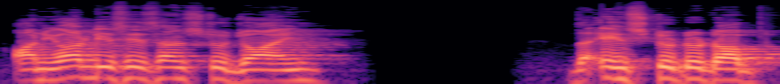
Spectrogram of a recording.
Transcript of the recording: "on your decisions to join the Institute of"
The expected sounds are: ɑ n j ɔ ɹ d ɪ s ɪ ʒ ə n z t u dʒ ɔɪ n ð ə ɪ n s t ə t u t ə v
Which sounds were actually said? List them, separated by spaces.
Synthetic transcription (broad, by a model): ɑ n j ɔ ɹ d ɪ s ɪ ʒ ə n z t u dʒ ɔɪ n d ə ɪ n s t ə t u t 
